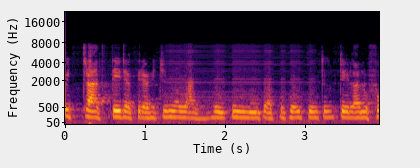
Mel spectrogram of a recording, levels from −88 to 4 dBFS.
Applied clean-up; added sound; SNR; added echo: neural separator model SepFormer DNS4.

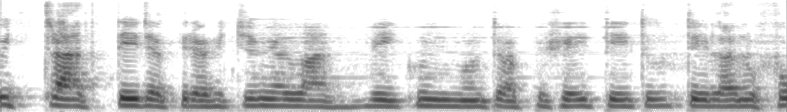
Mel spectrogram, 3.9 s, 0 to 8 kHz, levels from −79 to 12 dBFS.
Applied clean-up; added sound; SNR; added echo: neural mask model DeepFilterNet 3.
